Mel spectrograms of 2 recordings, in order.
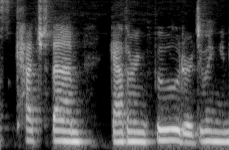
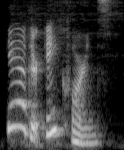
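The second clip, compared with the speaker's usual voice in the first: plain reading voice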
